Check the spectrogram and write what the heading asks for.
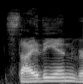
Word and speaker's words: Scythian: Barbara read that word Scythian very well, perfect pronunciation.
